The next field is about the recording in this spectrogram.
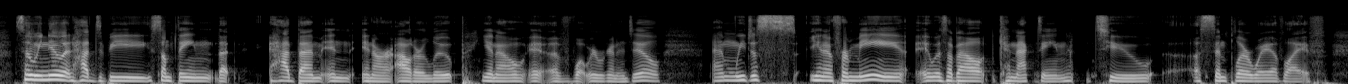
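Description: A woman with an American accent speaks at a very deep, low pitch against a quiet background. She talks at a fairly slow pace with fairly even intonation. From western Pennsylvania (Johnstown, near Pittsburgh). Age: 40s. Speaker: domestic violence survivor. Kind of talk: casual interview. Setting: in person at host's house.

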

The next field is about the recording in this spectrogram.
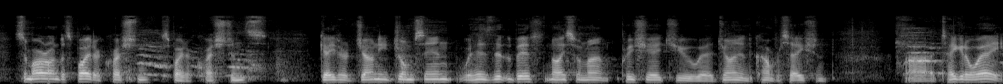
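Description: Noticeable background noise behind a man speaking at a medium pitch with fairly even intonation. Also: moderate pace. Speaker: podcast host. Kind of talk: casual solo podcast monologue. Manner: casual, hesitant with fillers.

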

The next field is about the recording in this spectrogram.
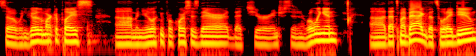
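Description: With an American accent, this is an ordinary speaking voice, moving at a fairly quick pace with ordinary pitch variation. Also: man, medium pitch for a man. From Texas. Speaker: product manager, podcast co-host. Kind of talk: casual chat.

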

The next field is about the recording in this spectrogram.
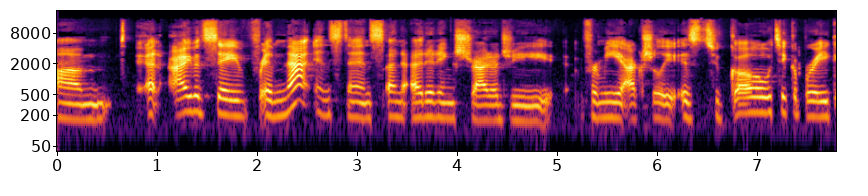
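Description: A woman with an unremarkable speaking voice, medium pitch, ordinary pitch variation and a fairly slow pace. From US, Ukrainian-American family. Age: 40s. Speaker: poet. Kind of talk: casual interview.

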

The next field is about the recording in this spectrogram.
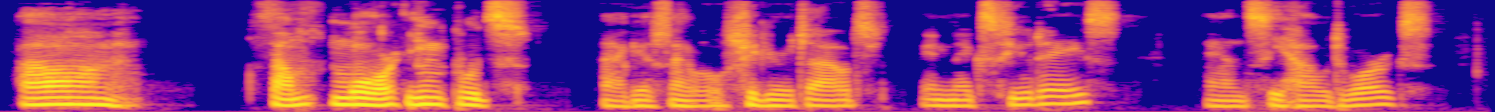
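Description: A man with a medium-pitched voice speaks at a fairly slow pace with fairly even intonation and long, frequent pauses, in a dry, close recording with no echo, very clean and with a silent background. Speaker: web developer. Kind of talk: casual tech discussion. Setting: live audio space call.

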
